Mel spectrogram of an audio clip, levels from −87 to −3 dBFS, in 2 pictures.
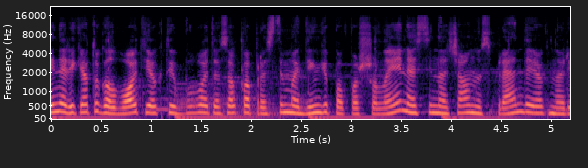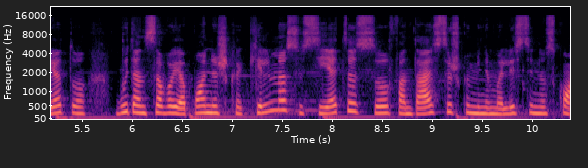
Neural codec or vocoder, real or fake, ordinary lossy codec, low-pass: none; real; Opus, 24 kbps; 14.4 kHz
